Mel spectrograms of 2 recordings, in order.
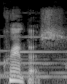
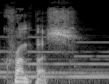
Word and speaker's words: Krampus: You may have heard him called Krampus or Krampus or Krumpus. The pronunciation of his name varies nearly as much as his depictions.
